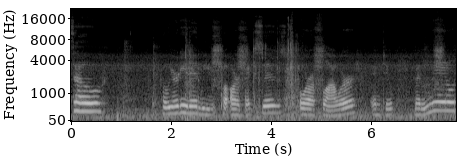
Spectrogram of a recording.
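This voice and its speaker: A woman hosting a casual craft how-to, chatty and rambling, with a slightly hoarse voice from losing it a little. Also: medium pitch, background noise. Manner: chatty, rambling, trails off mid-sentence. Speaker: craft video host.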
